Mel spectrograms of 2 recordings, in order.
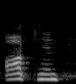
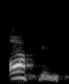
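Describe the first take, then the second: First: The T in the middle is pronounced. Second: The T in the middle is silent. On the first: The speaker calls it wrong. "showing her absolute uneducated ignorance" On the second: The speaker calls it right. "She had dropped the T"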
